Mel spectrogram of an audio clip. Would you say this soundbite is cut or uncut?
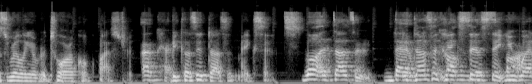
uncut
